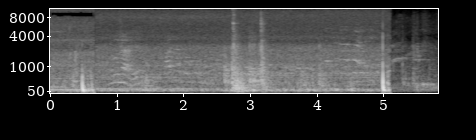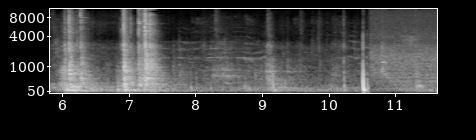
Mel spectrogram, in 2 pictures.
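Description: Heavy metal cabinet doors swing and clang shut.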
